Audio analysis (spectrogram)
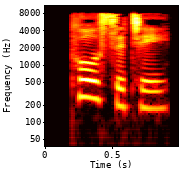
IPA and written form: ˈpɔːsəti (paucity)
